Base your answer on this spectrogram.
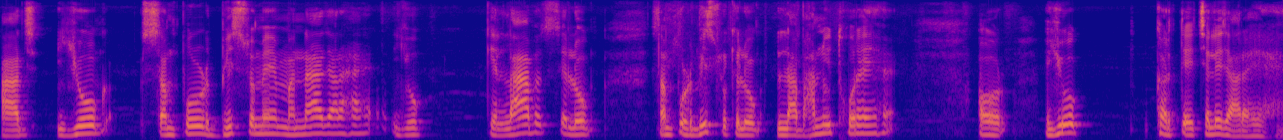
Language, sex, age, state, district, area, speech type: Hindi, male, 45-60, Uttar Pradesh, Ghazipur, rural, spontaneous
